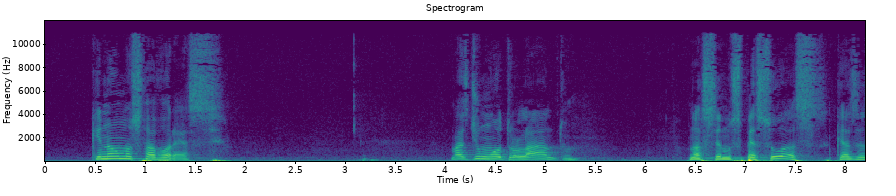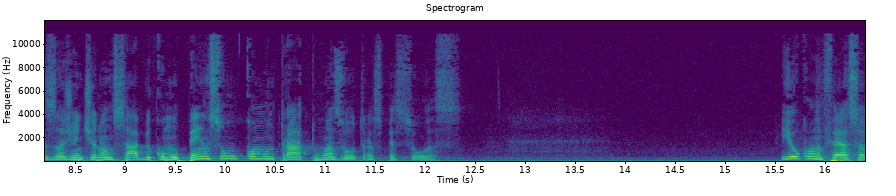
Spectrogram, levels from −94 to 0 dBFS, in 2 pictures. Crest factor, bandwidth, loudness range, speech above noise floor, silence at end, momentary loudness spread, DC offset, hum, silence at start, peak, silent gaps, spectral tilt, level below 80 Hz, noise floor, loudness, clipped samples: 26 dB; 11 kHz; 12 LU; 34 dB; 0 s; 14 LU; under 0.1%; none; 0.45 s; 0 dBFS; none; -7.5 dB/octave; -32 dBFS; -58 dBFS; -27 LUFS; under 0.1%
